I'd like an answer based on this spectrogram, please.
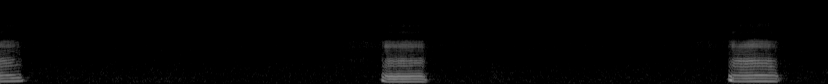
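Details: Loud, strongly tonal snores from Ted, a large Chihuahua in Indonesia, as he sleeps: whining, nasal bursts of about half a second each, repeating every three and a half seconds over an otherwise still indoor background.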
